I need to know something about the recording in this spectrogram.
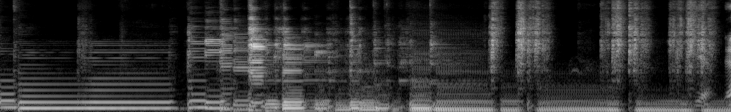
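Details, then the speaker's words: Bass guitar through an amp with the signal repeatedly dipping and cutting out; suspected to be more than a scratchy pot, likely a cold solder joint or a pot going bad, so the pot may need replacing; intermittent signal dropout. "a scratchy pot you know that is that's a pot going bad or a cold solder you hear going in and out that's not the pot"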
